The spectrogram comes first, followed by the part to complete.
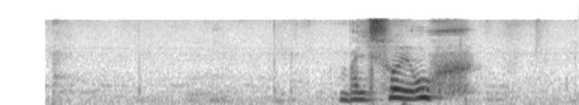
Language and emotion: Russian, neutral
